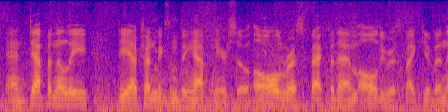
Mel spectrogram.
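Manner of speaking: normal talking voice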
